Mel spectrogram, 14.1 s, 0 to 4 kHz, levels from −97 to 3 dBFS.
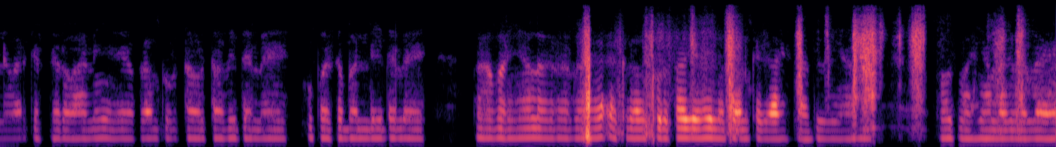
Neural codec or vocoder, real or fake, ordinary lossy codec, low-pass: none; real; none; 3.6 kHz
